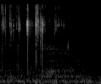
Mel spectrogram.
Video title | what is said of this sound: Epoxy Free Santa Cam Tutorial | you can hear it rattling whatever's in there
